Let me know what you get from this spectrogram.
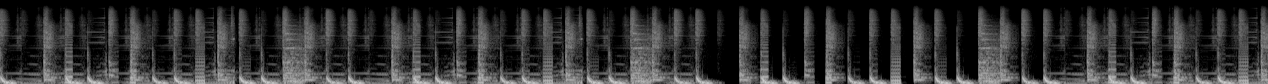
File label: Get Your Groove on, 138 Fmin, Hardcore Breakbeat; Big Fish Audio; Hardcore Breakbeat Action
